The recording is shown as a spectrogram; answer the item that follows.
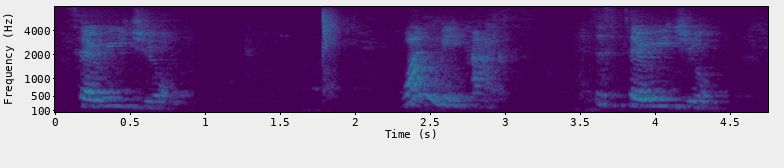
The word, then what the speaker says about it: Pterygium: the right pronunciation is terrigio the p is silent so it's pronounced terrigio one big axe is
